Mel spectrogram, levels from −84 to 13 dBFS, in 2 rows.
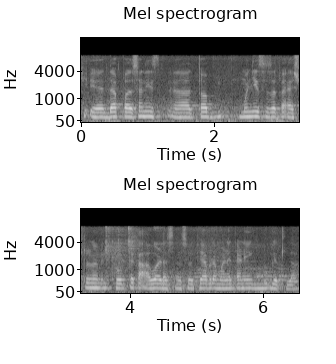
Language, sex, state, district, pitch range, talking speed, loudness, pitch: Konkani, male, Goa, North and South Goa, 155-170 Hz, 165 wpm, -16 LUFS, 160 Hz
